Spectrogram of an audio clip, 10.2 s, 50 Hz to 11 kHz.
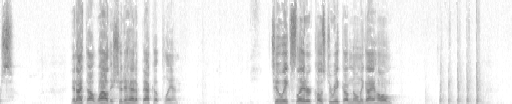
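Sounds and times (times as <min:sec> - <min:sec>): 
speech: 0:00.0 - 0:00.3, 0:01.4 - 0:03.6, 0:05.4 - 0:07.9
faint noise: 0:00.0 - 0:10.2
firm knocks on a door by agents at a home in Costa Rica: 0:08.5 - 0:09.8.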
